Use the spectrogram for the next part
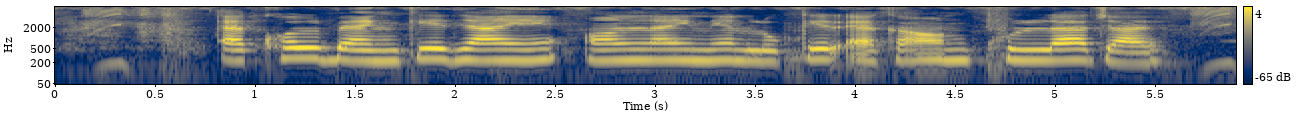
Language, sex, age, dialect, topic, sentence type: Bengali, female, 18-24, Jharkhandi, banking, statement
